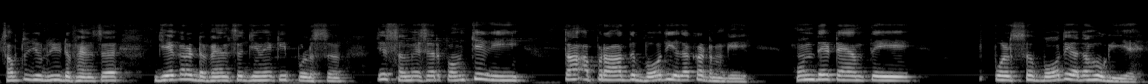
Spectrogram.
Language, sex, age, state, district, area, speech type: Punjabi, male, 18-30, Punjab, Muktsar, rural, spontaneous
